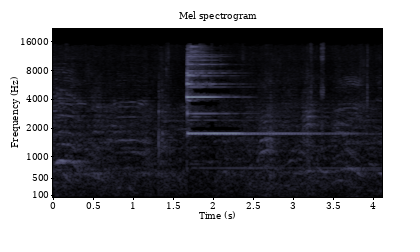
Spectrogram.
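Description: Boxing ring bell struck once about a second and a half in to start round four, a sharp clang whose high ringing tone fades slowly. Arena crowd voices and chatter carry on underneath.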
